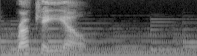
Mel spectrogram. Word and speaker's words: Raquel: Spanish number of syllables two ranking popularity 690 pronunciation raakel simple meaning you characteristics of Rael uplifting truth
